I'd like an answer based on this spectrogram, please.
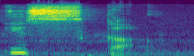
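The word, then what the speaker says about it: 五日: ইক্কা, উচ্চারণটা হবে এরকম যে ইক্কা, সরি ইক্কা না, ইস্কা, মানে এটা একটু বড় হবে, একটু ভুল হয়েছে,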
